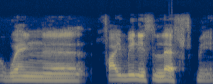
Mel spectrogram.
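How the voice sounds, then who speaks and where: A man with a non-native accent speaks at a very slow pace, his medium-pitched voice dark and mellow in tone with fairly even intonation. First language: Spanish. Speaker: professor, keynote speaker. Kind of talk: lecture. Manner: halting.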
